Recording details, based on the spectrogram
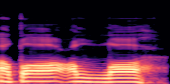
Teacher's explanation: فقد قاف مستعلیہ ہے، پر پڑھا جائے گا، دال ساکن پر قلقلہ ہوگا، حروف قلقلہ 5 ہیں، قاف طا با جیم دال، جب یہ ساکن ہوتے ہیں تو ان پر قلقلہ بھی ہوتا ہے۔ اطاع اللہ، حروف مستعلیہ کا طا اور الف دونوں پر پڑھے جائیں گے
